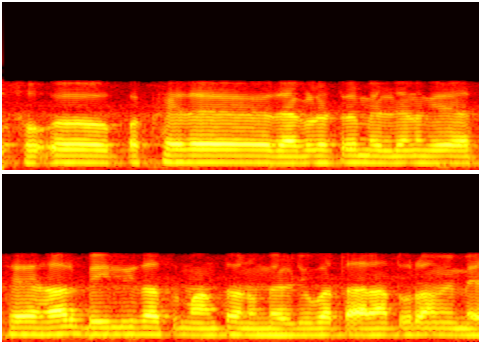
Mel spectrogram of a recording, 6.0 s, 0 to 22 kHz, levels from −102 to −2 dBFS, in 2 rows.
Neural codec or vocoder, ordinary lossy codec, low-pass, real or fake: none; none; 3.6 kHz; real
